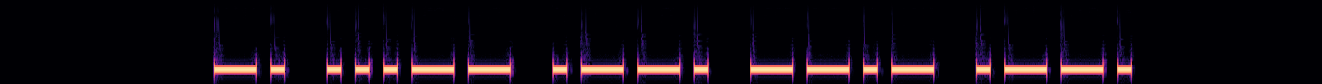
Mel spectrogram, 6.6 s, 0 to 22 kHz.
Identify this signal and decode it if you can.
Morse code, heard as a keyed tone, about 20 wpm, 700 Hz. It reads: N3PQP
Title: Speed Racing - USA Call Signs 17wpm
